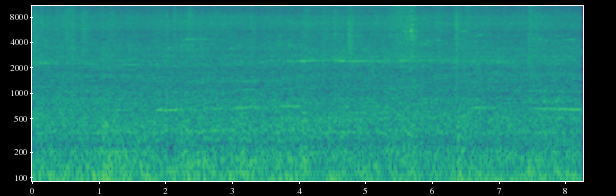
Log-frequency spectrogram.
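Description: Bus panels rattle and clatter faintly.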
